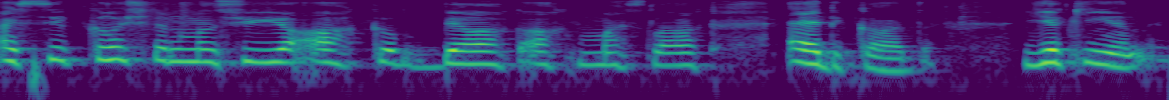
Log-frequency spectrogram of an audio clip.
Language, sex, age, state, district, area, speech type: Kashmiri, female, 30-45, Jammu and Kashmir, Ganderbal, rural, spontaneous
